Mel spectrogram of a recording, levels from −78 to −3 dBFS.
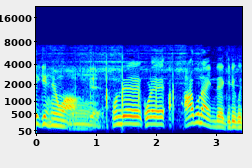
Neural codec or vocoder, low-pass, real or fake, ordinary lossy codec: none; 7.2 kHz; real; none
